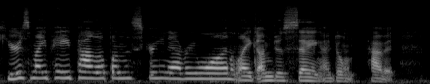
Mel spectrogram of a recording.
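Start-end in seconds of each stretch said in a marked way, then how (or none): 0.0-2.3 high-pitched, mock begging voice. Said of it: "So that doesn't mean I'm like".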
